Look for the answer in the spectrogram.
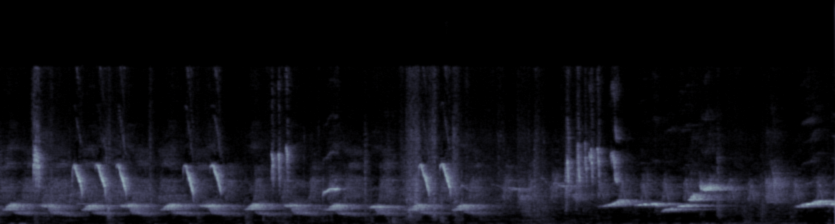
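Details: Javan tesia on a songbird training master recording, giving a fast string of repeated descending chirps with high flicked notes above, then switching to drawn-out slurred whistles.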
